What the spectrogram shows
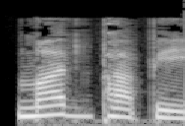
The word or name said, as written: mudpuppy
